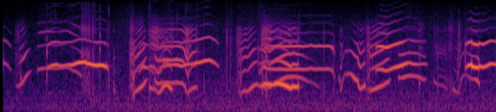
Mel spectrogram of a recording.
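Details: Newborn mixed-breed puppies, eyes not yet open, cry in overlapping high whines that slide up and bend down, several voices at once, in short bursts with brief quiet gaps.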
